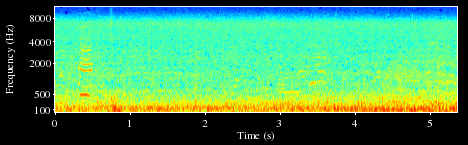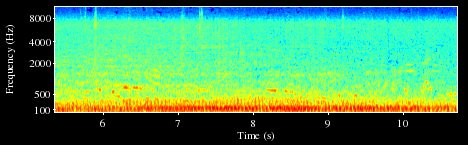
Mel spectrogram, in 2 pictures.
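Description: Outdoor background noise with a steady low hum, like a motor, that grows louder in the second half, and a short run of high chirps about half a second in.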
